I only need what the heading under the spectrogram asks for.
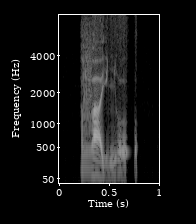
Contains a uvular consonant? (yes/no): no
